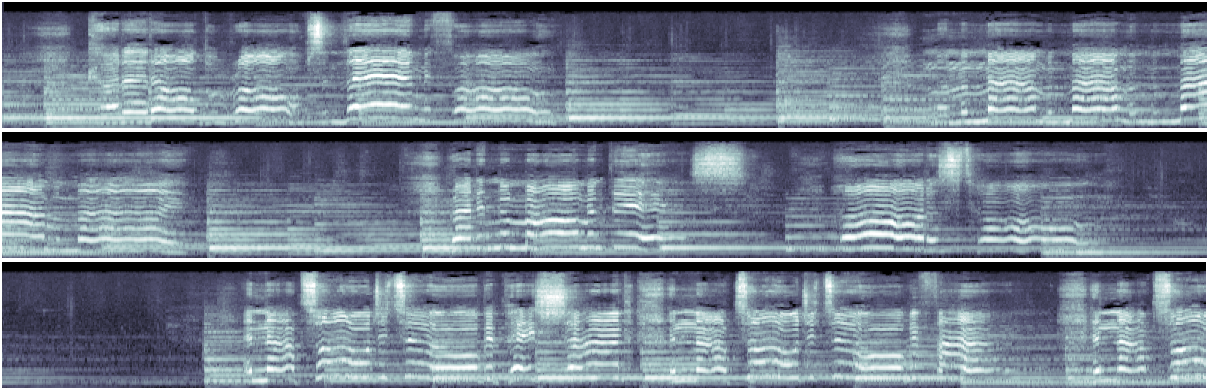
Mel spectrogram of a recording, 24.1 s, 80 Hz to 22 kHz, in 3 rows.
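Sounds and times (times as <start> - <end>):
piano chords: 0.0 - 24.0
woman singing: 0.3 - 3.8, 5.9 - 9.4, 10.8 - 15.5, 17.5 - 24.0.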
